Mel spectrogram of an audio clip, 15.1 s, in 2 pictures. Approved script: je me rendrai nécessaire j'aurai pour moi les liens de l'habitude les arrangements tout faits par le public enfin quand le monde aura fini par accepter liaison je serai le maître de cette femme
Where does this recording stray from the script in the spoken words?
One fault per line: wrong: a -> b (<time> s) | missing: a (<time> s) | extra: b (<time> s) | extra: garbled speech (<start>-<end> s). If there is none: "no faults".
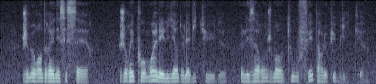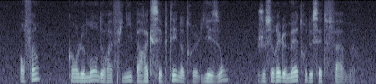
extra: notre (11.1 s)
